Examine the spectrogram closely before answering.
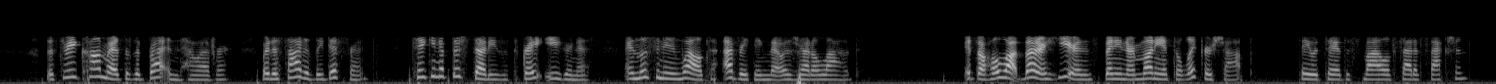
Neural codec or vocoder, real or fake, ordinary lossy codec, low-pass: none; real; Opus, 16 kbps; 3.6 kHz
